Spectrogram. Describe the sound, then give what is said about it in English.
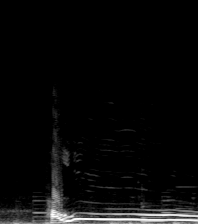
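A person imitates a wolf howling a call to its pack: one loud, sustained call that swoops upward, then holds a steady wavering tone until the end, with no other talking. “Howl! Oh, oh! The pack returned his call and stood at attention in a circle.”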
